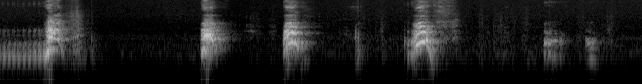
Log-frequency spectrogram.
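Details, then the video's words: Shih Tzu barking to ask for a drink of water: a run of sharp, loud barks spaced about a second apart, one slightly drawn out, ending in two softer, shorter yaps. There is no other sound between them. "Barking Shit....zu!"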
